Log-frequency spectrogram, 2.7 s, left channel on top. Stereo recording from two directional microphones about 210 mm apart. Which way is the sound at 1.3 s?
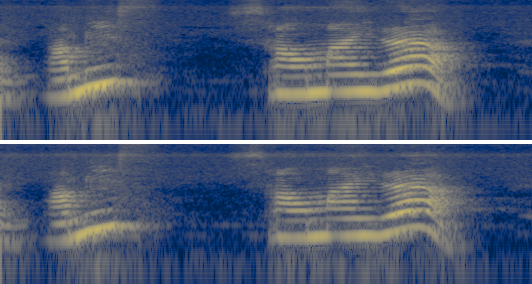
30° left (ahead or behind).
